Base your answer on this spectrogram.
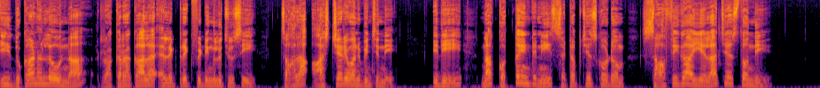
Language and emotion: Telugu, happy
